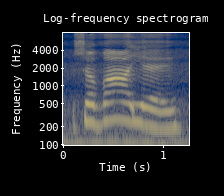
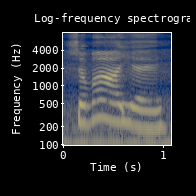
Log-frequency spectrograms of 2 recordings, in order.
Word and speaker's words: Chevalier: Matt says great lol it's pronounced Chevalier Chevalier I should have knew that that's like a Louisiana name and it man I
